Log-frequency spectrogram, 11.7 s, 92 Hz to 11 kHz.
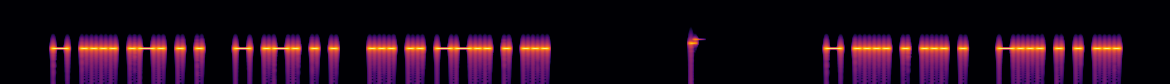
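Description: Fast Morse code at about 25 words per minute: a steady mid-pitched tone keyed in quick dots and dashes, broken by a pause with a single click before the keying resumes.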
